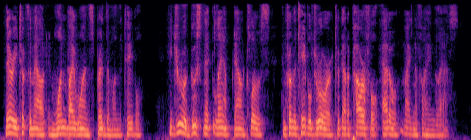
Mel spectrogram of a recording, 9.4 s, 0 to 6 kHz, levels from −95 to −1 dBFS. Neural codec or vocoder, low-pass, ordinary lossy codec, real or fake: none; 5.4 kHz; AAC, 32 kbps; real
